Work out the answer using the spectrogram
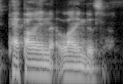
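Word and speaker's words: Pepijn Lijnders: I spoke to somebody before, who used to work with him at Porto, and he assures me it's Pepijn Linders.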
